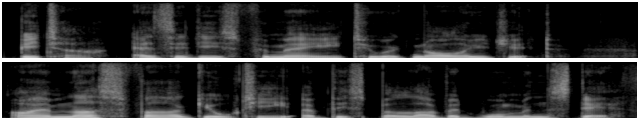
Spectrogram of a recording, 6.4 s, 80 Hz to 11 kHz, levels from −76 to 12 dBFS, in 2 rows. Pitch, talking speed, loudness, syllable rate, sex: 120 Hz, 180 wpm, -19 LUFS, 4.8 syllables/s, female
